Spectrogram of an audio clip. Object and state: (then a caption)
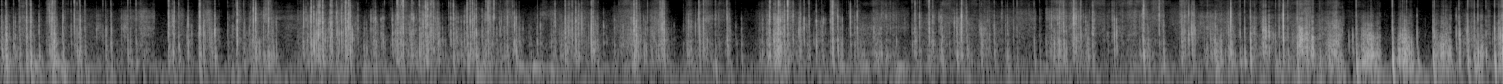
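Glossy wrapping paper on a gift box. Fingertips and long nails scratch and tap the red glossy wrapping paper and snowman sticker on a rectangular gift. The result is a steady stream of bright, crinkly scratching and quick, dry taps that stop dead with no ring.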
